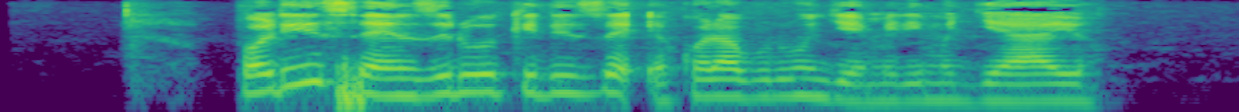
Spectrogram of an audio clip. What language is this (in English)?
Ganda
